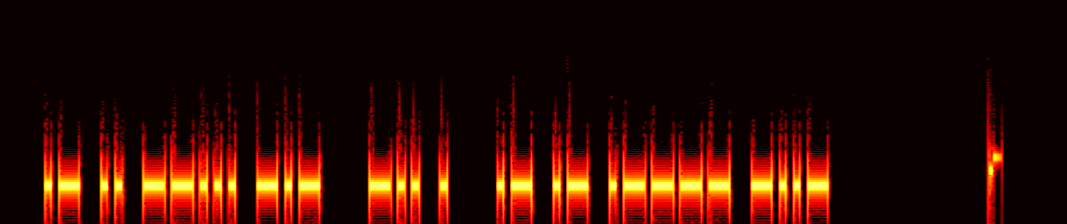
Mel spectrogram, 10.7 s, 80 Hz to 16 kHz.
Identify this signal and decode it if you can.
Morse code, heard as a keyed tone, about 17 wpm, 700 Hz. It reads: AI7K DE AA1X
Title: USA Callsign DE Callsign - 4 Characters - 17wpm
